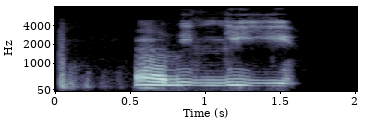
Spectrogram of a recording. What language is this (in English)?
Kabyle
